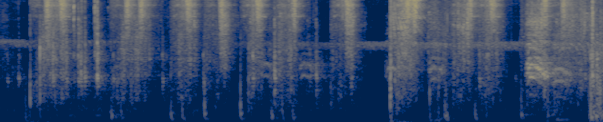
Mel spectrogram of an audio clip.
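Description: Footsteps tread over grass and stone.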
